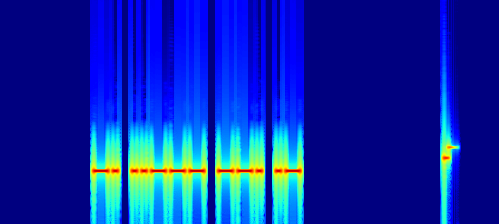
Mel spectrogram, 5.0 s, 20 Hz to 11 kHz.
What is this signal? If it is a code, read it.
Morse code, heard as a keyed tone, about 25 wpm, 700 Hz. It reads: N2GA
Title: Call Signs - 25wpm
